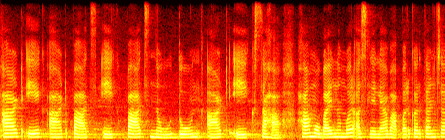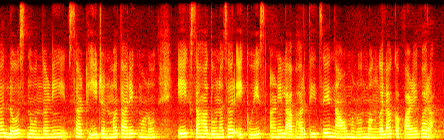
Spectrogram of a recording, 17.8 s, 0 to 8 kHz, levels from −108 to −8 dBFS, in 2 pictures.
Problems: constant background noise, background conversations at intervals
